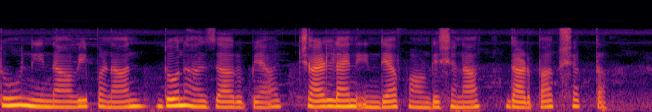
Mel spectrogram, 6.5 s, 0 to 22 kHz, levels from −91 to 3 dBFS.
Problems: constant background noise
